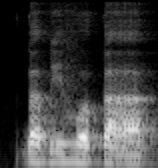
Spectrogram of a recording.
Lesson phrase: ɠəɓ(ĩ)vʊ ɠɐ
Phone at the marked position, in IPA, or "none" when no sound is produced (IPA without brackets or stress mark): i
